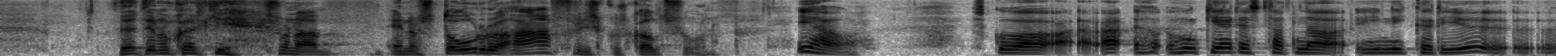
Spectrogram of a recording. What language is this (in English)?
Icelandic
